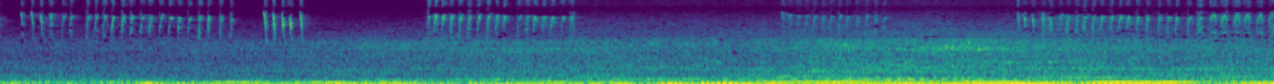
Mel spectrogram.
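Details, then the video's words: Greater green leafbird lure song heard as separated bursts of fast, high trilled chirping between quieter gaps, with a loud steady low hum beneath. "pancingan suara cucak hijau"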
